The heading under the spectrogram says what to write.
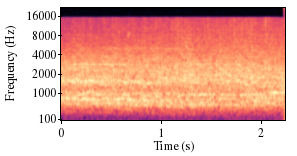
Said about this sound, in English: That's also one of the biggest applause lines.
